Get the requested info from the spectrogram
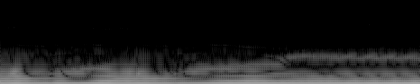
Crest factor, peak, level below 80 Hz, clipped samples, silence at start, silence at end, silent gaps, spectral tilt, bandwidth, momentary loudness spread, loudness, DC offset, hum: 12 dB; -14 dBFS; -28 dBFS; under 0.1%; 0 s; 0 s; none; -10.5 dB/octave; 2.5 kHz; 4 LU; -31 LUFS; under 0.1%; none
